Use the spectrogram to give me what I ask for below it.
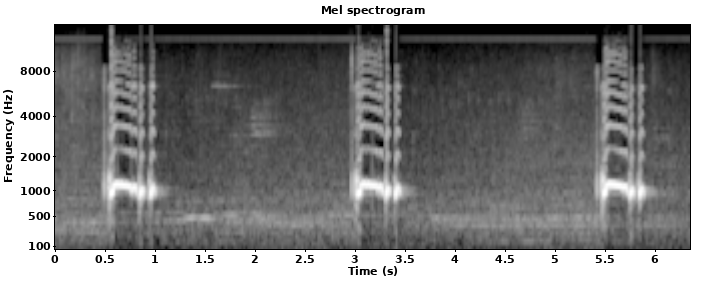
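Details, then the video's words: Active local Javanese zebra dove with a long, clear song, used to prompt other birds: three phrases about every two and a half seconds, each a drawn-out even coo ending in two clipped notes, over a low background hum. "Perkutut lokal jawa gacor buat pancingan suara panjang bening"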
